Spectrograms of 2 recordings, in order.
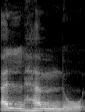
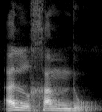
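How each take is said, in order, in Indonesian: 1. Bunyi h-nya biasa, seperti h pada umumnya. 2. Bunyi h-nya serak dan bergesek, seperti kh. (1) "tapi dibaca alhamdu. Ini maknanya jauh berbeda" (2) "ada seraknya"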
